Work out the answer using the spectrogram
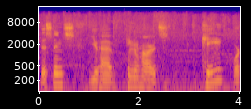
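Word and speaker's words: χ: you have kingdom hearts key or chi it's like an x and an i but you're supposed to pronounce it like key or kai or something like that and that's like a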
